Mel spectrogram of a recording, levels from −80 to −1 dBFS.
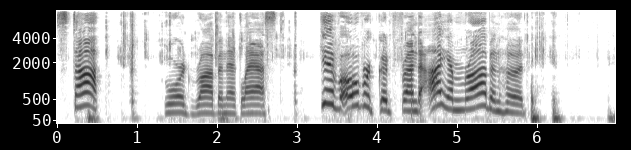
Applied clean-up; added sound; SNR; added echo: neural mask model RNNoise.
